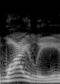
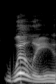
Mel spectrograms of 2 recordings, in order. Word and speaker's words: Willey: And Kathleen Wiley, it's Willie is her name. – Oh, I was pronouncing it Willie earlier. – No, it's Kathleen Willie. – Oh, it is Willie? – Yeah, it's Willie, not Wiley. She said Wiley.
